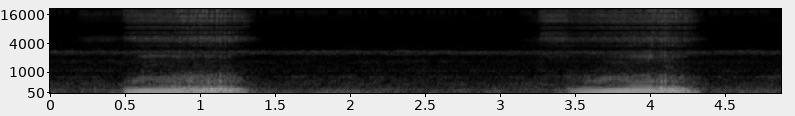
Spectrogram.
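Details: Person sleeping in a hotel room on vacation, continuous "freight train" snoring: two loud, low, rattling snores on the in-breath, quiet pauses between, in a still room; ordinary snoring.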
